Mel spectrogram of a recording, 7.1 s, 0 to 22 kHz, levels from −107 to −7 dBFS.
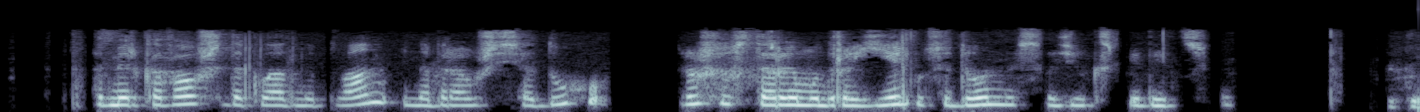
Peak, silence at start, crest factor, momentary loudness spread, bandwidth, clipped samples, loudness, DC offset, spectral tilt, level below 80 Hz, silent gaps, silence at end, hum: -8 dBFS; 0.5 s; 18 dB; 12 LU; 7.6 kHz; under 0.1%; -26 LUFS; under 0.1%; -4.5 dB/octave; -72 dBFS; 3.07-3.40 s, 6.06-6.11 s, 6.19-6.65 s, 6.73-6.83 s; 0 s; none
